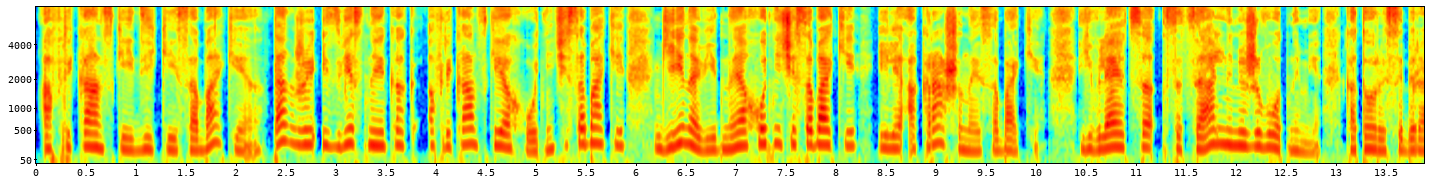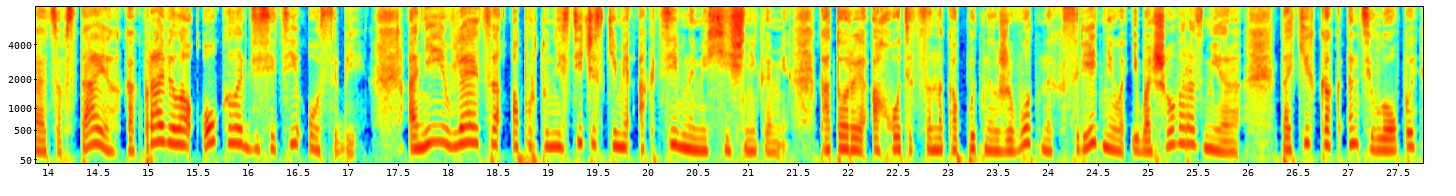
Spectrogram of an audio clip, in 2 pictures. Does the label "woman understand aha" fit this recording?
No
